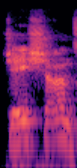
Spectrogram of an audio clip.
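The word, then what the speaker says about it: Jae'Sean: rockets and franz wagner for the orlando magic j sean's that's crazy his name is spelled j-a-e uh apostrophe a s-e-a-n j sean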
